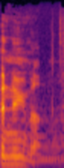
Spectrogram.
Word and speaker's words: pneuma: It's got a silent P at the start, pneuma.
